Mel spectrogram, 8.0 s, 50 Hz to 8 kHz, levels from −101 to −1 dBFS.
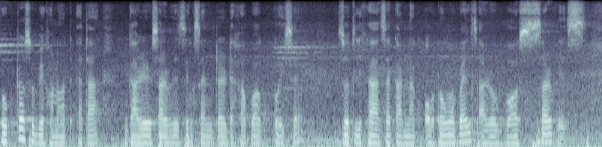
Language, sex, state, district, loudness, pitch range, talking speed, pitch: Assamese, male, Assam, Kamrup Metropolitan, -18 LUFS, 100-110 Hz, 135 wpm, 105 Hz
